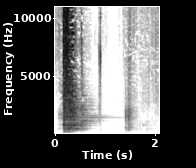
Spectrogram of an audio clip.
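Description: A metal hubcap clanging against another metal hubcap as it is set down, ringing for about a second, followed by a softer knock.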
